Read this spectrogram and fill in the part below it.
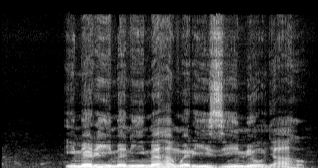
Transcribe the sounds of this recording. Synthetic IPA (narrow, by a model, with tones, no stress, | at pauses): i˨me˨ɾi˦i˨me˨ni˦me˦ɦa˦ŋʷe˨ɾi˨i˦zi˨i˦mi˦o˨ɲa˨a˦ɦʊ̰˨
